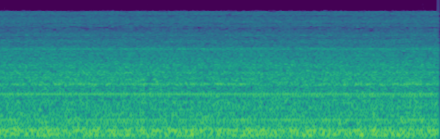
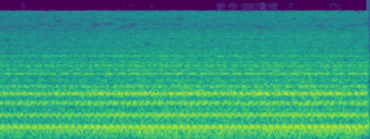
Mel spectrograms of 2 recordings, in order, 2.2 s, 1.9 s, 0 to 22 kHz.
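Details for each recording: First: Smithy AutoMate CNC LT1440 lathe after spindle replacement, previously shook badly; even, steady hum with light whir, no knocking or wobble, machine perfectly still; spindle runs smooth and healthy. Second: Smithy AutoMate CNC LT1440 lathe, 2 years old, about 800 spindle hours, before spindle replacement at 1800 rpm, about 83 dB; loud steady high-pitched whine, constant bearing tone; worn, rough spindle bearings.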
